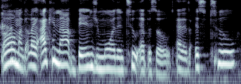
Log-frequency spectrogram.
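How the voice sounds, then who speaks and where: A woman co-hosting a casual podcast chat, blunt and animated in her reactions. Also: lowish voice, normal speed. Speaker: podcast co-host.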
